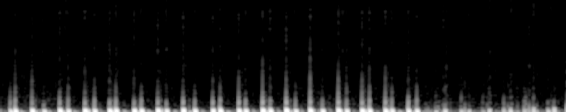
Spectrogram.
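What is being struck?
Small fabric-covered smart speaker.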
